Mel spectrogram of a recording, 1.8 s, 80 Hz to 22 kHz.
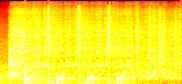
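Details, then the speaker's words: A Honda CB450 Black Bomber (1965 or 1967, both stated) with a new engine gets a thumb-over-the-plug-hole compression test, cranked on the starter from a jump box. Strong, even puffs about three a second show good, solid compression. "that sounds pretty good and then let's check this one thumb Over the Hole guys that sounds pretty good that sounds way better than most of the stuff I drag here and it had a really good uh solid compression"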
